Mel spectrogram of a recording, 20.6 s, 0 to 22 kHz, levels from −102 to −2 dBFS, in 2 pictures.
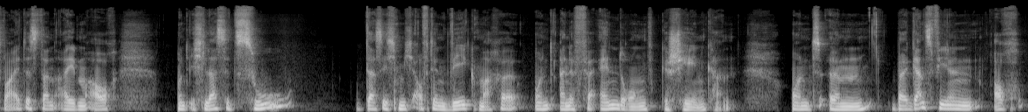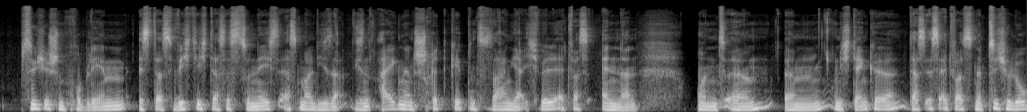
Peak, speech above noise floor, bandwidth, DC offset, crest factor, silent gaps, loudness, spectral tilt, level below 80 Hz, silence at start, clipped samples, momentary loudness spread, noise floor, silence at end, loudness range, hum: -10 dBFS; 48 dB; 17.5 kHz; under 0.1%; 16 dB; none; -25 LUFS; -5.5 dB/octave; -56 dBFS; 0 s; under 0.1%; 7 LU; -72 dBFS; 0 s; 1 LU; none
